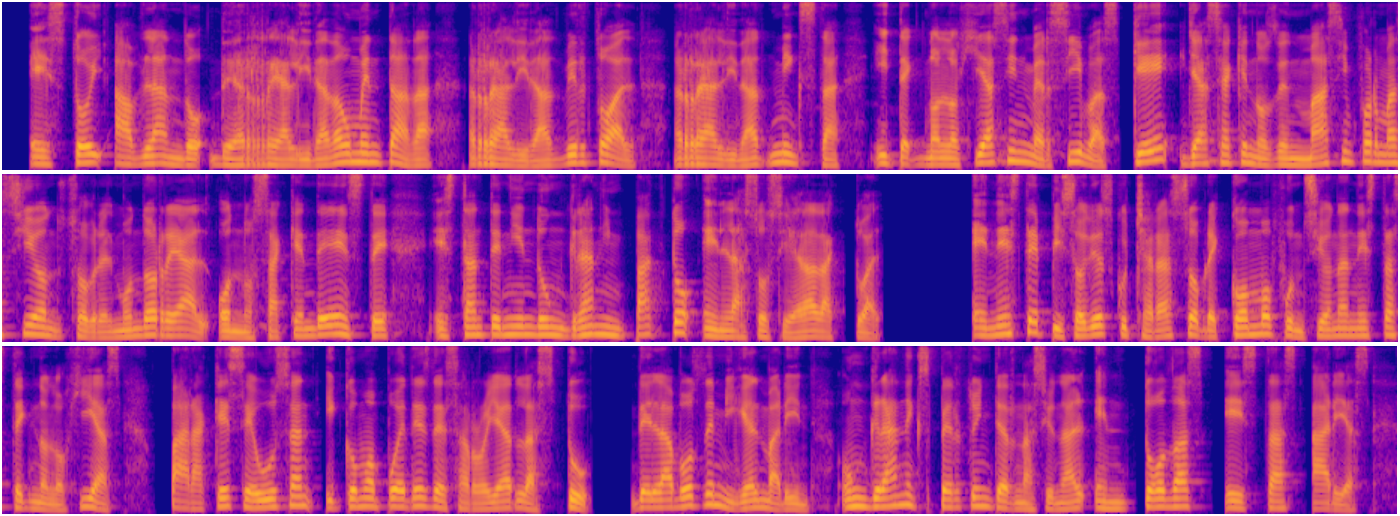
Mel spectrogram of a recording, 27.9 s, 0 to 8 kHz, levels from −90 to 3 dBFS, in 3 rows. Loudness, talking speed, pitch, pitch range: -19 LUFS, 150 wpm, 125 Hz, 110-145 Hz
